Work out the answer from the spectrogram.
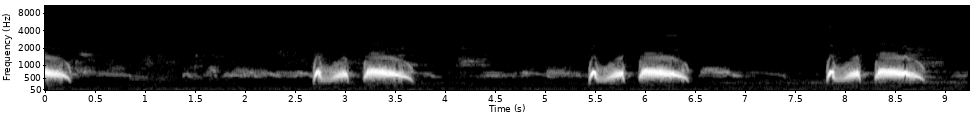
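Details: Male and female spotted doves calling to stir up trained doves: three clear phrases, each a quick double note followed by a longer drawn-out descending coo, spaced roughly three seconds apart, low soft murmuring in the gaps.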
